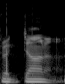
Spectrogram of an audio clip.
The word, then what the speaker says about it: McDonough: Not only, these big people like Hillary Clinton, but John McDonahue. Wait, how do you say his name? – I believe it's McDonough.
